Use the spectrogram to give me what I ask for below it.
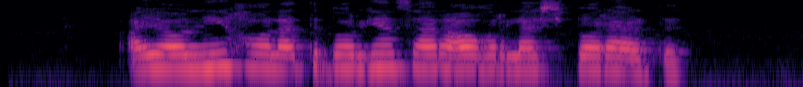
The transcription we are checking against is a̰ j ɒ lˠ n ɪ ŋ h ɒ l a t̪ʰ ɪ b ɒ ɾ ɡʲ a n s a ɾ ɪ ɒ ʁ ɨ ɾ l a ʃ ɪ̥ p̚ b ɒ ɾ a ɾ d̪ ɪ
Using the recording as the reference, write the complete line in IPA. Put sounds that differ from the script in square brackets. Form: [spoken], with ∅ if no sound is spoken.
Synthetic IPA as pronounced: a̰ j ɒ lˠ n ɪ ŋ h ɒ l a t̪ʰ ɪ b ɒ ɾ ɡʲ a n s a ɾ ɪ ɒ ʁ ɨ ɾ l a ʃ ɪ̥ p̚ b ɒ ɾ a ɾ d̪ ɪ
